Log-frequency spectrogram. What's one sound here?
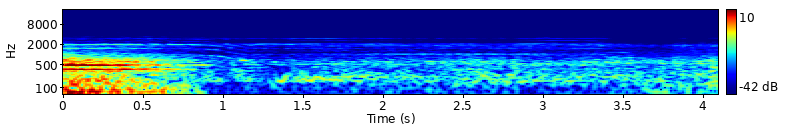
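A plane's engine drones and whines as it dives.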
